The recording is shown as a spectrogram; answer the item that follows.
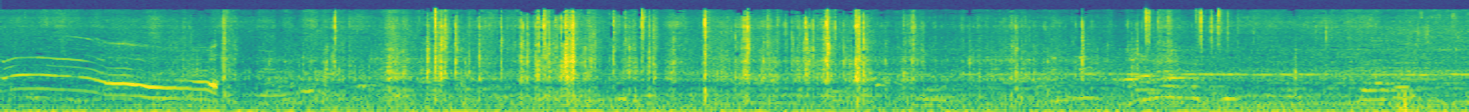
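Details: At a gathering of hungry cats waiting for lunch, one cat gives a clear, descending, plaintive meow at the start, followed by human talk, clinking sounds and a few faint further mews.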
